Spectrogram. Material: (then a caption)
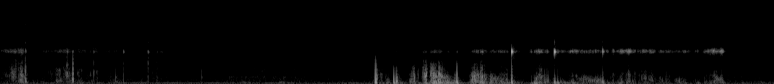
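Wood. A hand-sized carved wooden frog guiro with a hollow body and a ridged back, held in one hand, is scraped along its ridges and tapped with a small wooden stick. Irregular, dry clicks and raspy scrapes come in two bursts, each with a steady, hollow croaking tone around 1.7 kHz.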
